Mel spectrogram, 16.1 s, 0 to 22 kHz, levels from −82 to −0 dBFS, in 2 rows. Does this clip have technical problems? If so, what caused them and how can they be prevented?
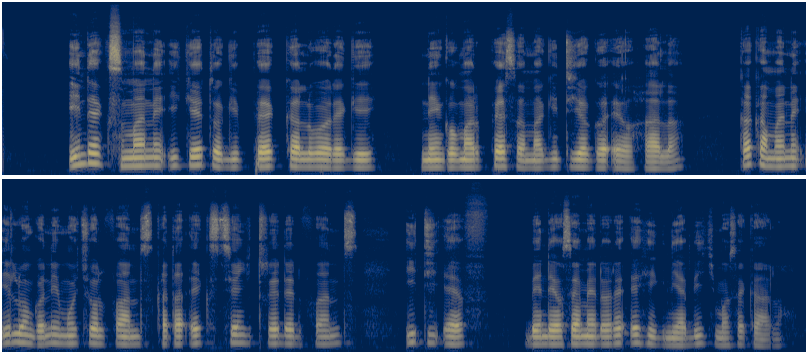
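No, this clip has no technical problems, so there is nothing to trace to a cause or prevent.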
